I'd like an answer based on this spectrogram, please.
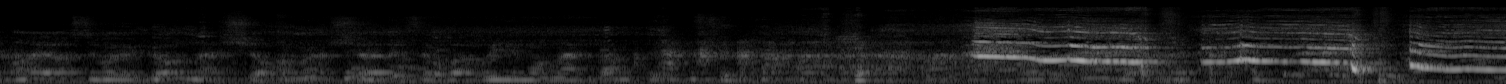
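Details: Female English Bull Terrier whining for food or attention, possibly hungry; soft murmuring and low sounds for the first five seconds, then loud high-pitched whines sliding downward in drawn-out, wavering cries, with a brief sharp squeal near the end.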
